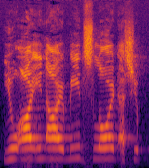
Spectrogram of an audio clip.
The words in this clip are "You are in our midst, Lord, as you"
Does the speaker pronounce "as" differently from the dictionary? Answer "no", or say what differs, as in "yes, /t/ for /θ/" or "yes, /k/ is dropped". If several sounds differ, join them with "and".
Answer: yes, /s/ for /z/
